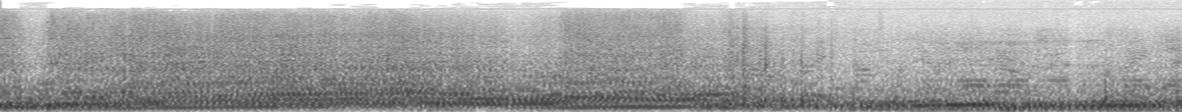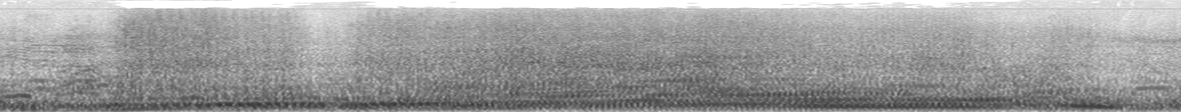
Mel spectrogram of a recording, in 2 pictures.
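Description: A car engine revs hard, rising and falling in pitch.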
